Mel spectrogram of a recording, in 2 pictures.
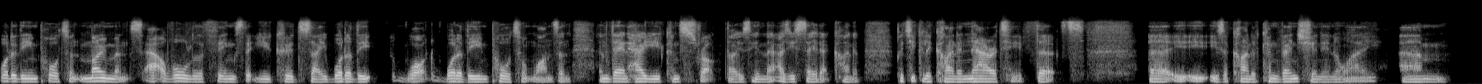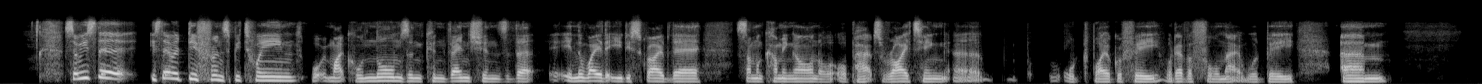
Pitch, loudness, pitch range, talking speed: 135 Hz, -19 LUFS, 130-150 Hz, 185 wpm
